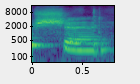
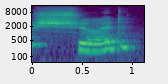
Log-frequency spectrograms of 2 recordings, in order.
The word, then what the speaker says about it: should: You should take an aspirin. Okay. You should take an aspirin. This word, should. The L is silent. The L has no sound.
